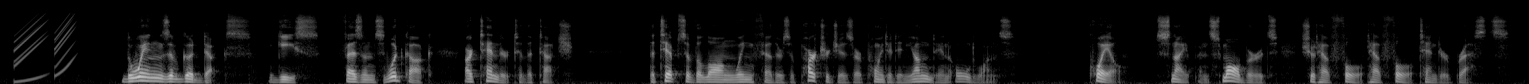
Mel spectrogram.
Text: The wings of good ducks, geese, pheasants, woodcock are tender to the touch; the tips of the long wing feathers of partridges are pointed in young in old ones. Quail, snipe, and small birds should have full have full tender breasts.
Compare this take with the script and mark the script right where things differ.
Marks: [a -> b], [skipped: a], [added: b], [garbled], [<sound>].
[chirp] The wings of good ducks, geese, pheasants, woodcock are tender to the touch; the tips of the long wing feathers of partridges are pointed in young in old ones. Quail, snipe, and small birds should have full have full tender breasts.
